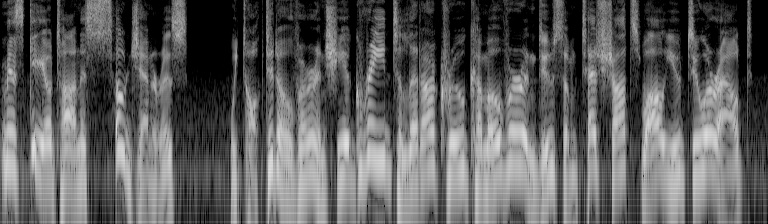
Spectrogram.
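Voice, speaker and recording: A man's voice: high voice, wildly swooping pitch, moderate pace, a bit bright, slight background noise, full character voice. An actor playing a polite, earnest, mild-mannered young man in a video game, with a courteous, deferential manner. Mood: grateful. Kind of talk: video game character dialogue.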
